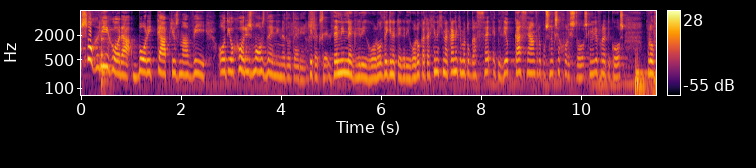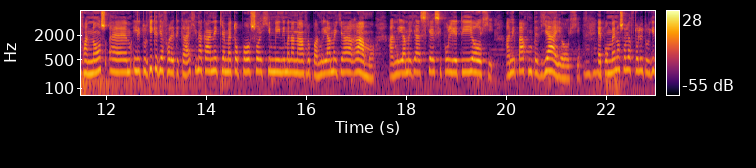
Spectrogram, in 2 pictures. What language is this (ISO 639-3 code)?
ell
